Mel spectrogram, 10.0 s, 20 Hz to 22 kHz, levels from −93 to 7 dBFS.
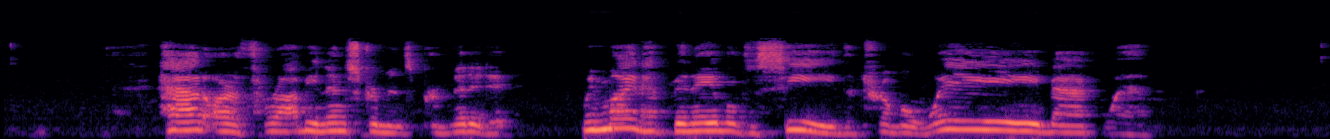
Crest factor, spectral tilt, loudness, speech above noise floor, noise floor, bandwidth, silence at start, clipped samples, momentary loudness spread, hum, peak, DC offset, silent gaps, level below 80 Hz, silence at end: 16 dB; -5 dB/octave; -27 LUFS; 52 dB; -78 dBFS; 7.8 kHz; 1.2 s; under 0.1%; 15 LU; none; -12 dBFS; under 0.1%; none; -68 dBFS; 1.4 s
